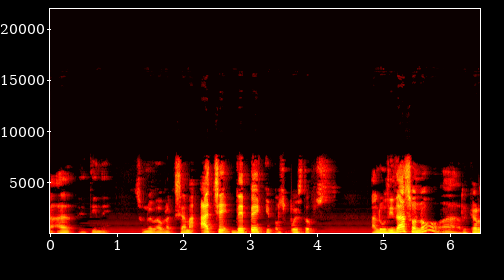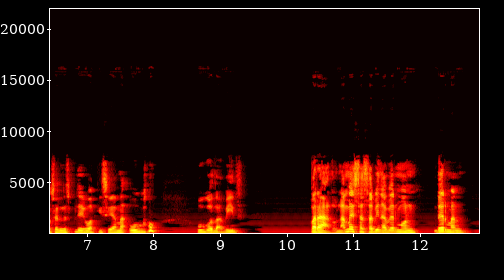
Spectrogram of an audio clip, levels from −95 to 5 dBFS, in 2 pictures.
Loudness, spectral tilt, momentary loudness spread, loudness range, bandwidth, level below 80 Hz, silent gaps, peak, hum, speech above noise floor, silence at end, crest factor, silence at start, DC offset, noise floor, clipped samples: -24 LUFS; -4.5 dB/octave; 18 LU; 4 LU; 7.8 kHz; -66 dBFS; none; 0 dBFS; 60 Hz at -50 dBFS; 40 dB; 0.25 s; 24 dB; 0 s; under 0.1%; -64 dBFS; under 0.1%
